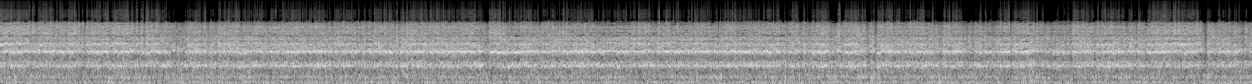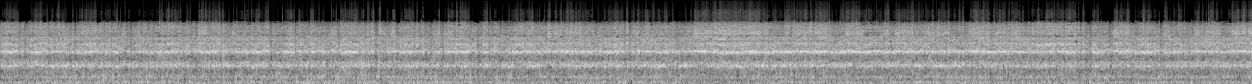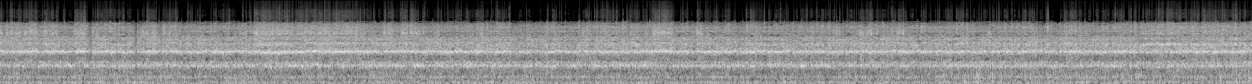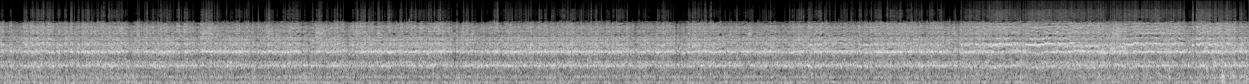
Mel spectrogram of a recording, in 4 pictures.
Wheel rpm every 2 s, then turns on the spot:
230, 240, 230, 230, 240, 230, 230, 230, 230, 230, 230, 230, 230, 240, 230, 240, 230, 230, 230, 230, 230, 230, 230, 230, 230.
none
